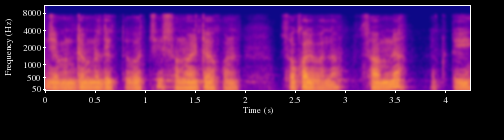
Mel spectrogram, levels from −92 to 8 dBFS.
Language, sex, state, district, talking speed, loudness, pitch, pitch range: Bengali, male, West Bengal, Paschim Medinipur, 155 wpm, -21 LUFS, 105 Hz, 105-110 Hz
